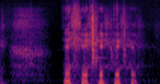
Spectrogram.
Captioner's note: chuckles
